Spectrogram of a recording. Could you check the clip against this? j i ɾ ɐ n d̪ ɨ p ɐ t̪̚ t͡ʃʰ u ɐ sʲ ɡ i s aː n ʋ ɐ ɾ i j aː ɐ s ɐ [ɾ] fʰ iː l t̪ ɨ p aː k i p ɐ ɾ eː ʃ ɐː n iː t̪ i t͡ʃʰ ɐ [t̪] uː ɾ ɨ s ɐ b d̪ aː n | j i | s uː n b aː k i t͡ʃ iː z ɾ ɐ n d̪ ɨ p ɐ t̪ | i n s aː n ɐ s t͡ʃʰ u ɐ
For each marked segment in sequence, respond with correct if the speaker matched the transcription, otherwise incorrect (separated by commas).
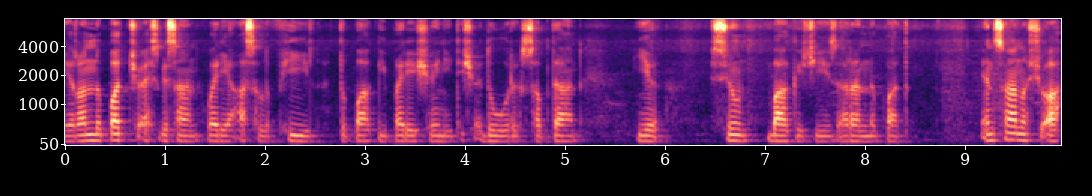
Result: incorrect, incorrect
